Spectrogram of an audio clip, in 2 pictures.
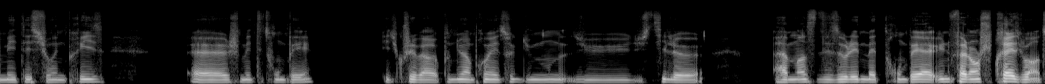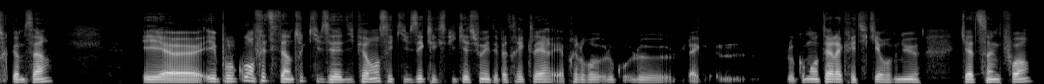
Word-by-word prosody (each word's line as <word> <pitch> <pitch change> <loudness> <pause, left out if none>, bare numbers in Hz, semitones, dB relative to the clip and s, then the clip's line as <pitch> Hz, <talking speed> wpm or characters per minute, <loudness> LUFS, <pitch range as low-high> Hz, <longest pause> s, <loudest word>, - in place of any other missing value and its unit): mettais 110 +2 -3
sur 110 -2 -6
une 105 -1 -5
prise, 120 0 -3 0.9
heu, 105 0 +1
je 105 - -9
m'étais 110 -1 -6
trompé, 110 +2 -5 0.7
et - - -8
du - - -13
coup - - -14
j'avais 110 -2 +1
répondu 110 +2 -2
un 110 -2 0
premier 115 0 -1
truc 120 +2 -8
du 110 - -11
monde 110 0 -4
du 100 -2 -9
du - - -15
style, 115 -2 -5
heu: 105 0 +1 0.7
«Ah 110 0 +1
mince 115 +1 -1
désolé 115 +1 +1
de - - -2
m'être 115 -1 0
trompé 115 +1 +3
à 115 -1 +5
1 125 +1 +2
phalange 120 0 +5
près», 135 -2 +9
tu 115 - -3
vois? 115 - +4
Un - - -1
truc - - -10
comme 120 -2 +1
ça. 120 +5 +3 0.9
Et 120 0 +5
heu, 130 0 +7
et 140 - +4
pour 140 - -1
le 135 - -6
coup 175 - -2
en 165 - +4
fait 175 +1 -3
c'était - - +2
un 120 - +4
truc 165 +3 -9
qui 140 - -11
faisait 120 0 0
la 115 - +3
différence 130 +6 -1
et - - -4
qui 115 - -12
faisait 135 +5 -1
que - - -11
l'explication 115 +2 -4
était 110 -2 -2
pas 115 - -2
très 120 -2 -5
claire 125 +2 0
et - - -7
après 120 - -7
le 115 - -5
re 115 0 -5
le 115 - -7
cou - - -16
le 110 -2 -7 0.2
la - - -3 0.9
le 115 - -5
commentaire, 120 +3 +3
la 120 - +6
critique 120 -1 -7
est - - +3
revenue, 115 +2 -1
heu, - - -9 0.4
4-5 120 0 +2
fois. 125 +3 +2
115 Hz, 225 wpm, -21 LUFS, 110-120 Hz, 0.9 s, près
